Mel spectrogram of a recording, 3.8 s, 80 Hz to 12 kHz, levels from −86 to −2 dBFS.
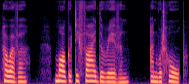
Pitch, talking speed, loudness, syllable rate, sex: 185 Hz, 125 wpm, -19 LUFS, 4.8 syllables/s, female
